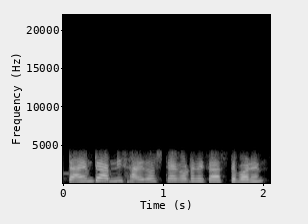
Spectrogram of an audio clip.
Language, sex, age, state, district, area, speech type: Bengali, female, 18-30, West Bengal, Cooch Behar, urban, conversation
